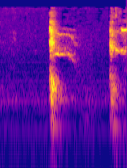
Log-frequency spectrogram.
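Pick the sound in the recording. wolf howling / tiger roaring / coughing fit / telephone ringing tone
coughing fit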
